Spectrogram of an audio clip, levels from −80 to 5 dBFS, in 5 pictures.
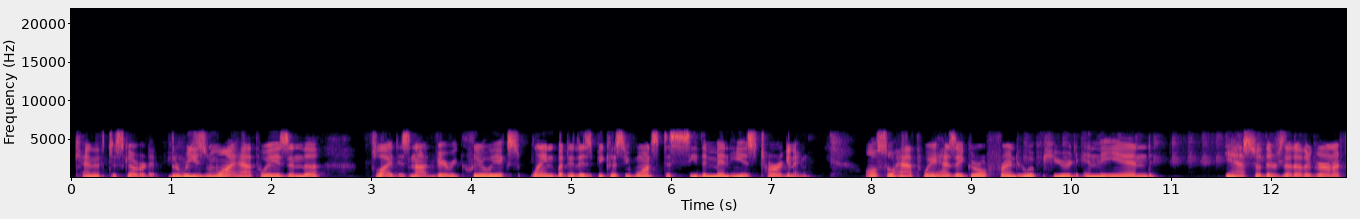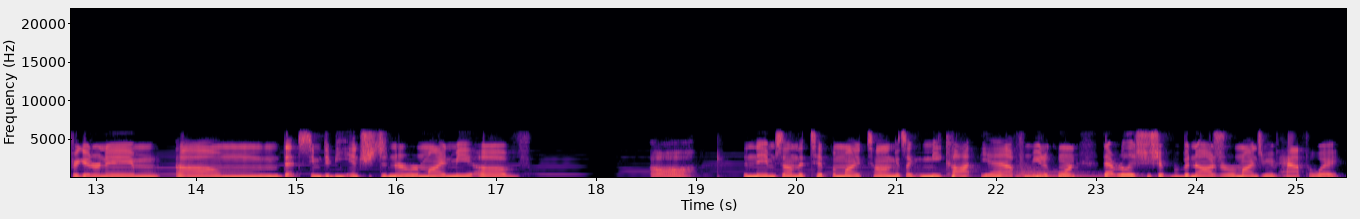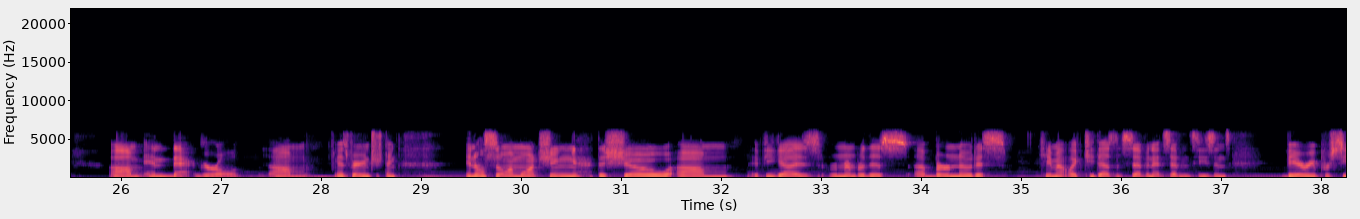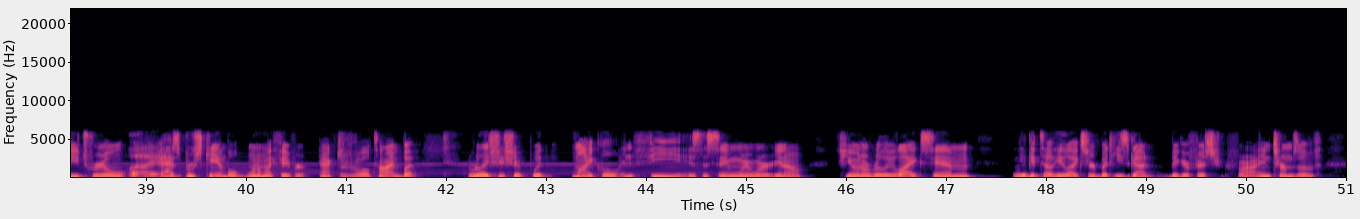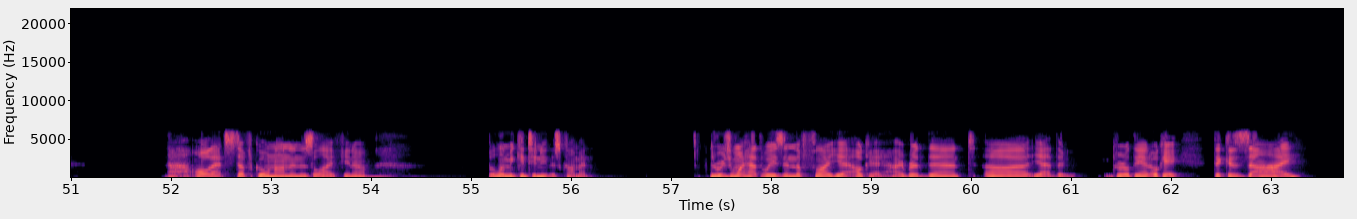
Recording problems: high frequencies cut off; noticeable; nothing above 6 kHz
background music; faint; until 45 s; 25 dB below the speech

